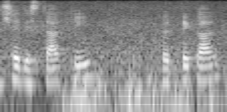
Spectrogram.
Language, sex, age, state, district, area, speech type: Goan Konkani, male, 18-30, Goa, Ponda, urban, spontaneous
